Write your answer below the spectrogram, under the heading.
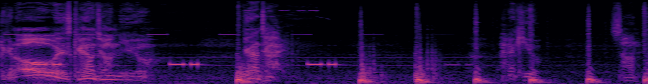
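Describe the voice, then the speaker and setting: A man speaks in a raspy, put-on character voice. He goes very slowly, with long, frequent pauses and big swings in loudness. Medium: video game.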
